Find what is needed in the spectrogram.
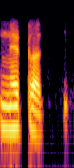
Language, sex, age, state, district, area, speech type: Urdu, male, 18-30, Uttar Pradesh, Saharanpur, urban, conversation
